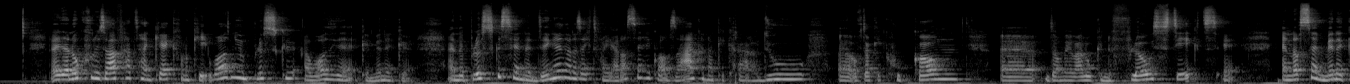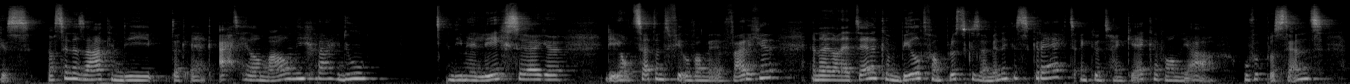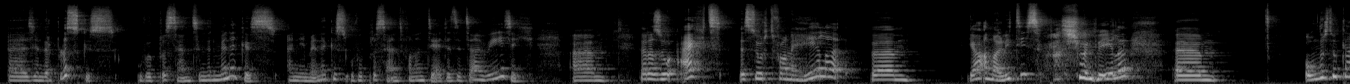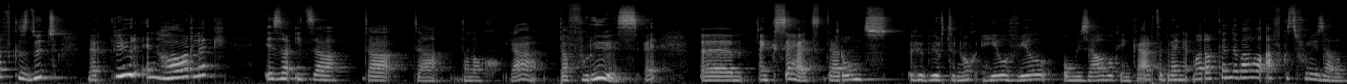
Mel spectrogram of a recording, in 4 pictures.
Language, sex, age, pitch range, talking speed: Dutch, female, 30-49, 185-255 Hz, 205 wpm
